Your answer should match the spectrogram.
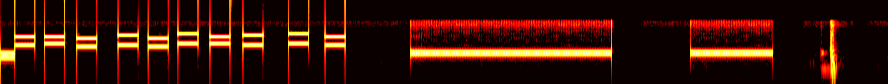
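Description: Keypad tones of a telephone number being dialed to place a call: a quick run of about ten short dual-tone beeps, then two long, steady ringback tones separated by a pause, ending with a brief click.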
